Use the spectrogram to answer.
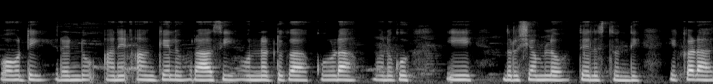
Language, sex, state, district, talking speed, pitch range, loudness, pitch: Telugu, female, Andhra Pradesh, Chittoor, 110 wpm, 200-215 Hz, -17 LUFS, 205 Hz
